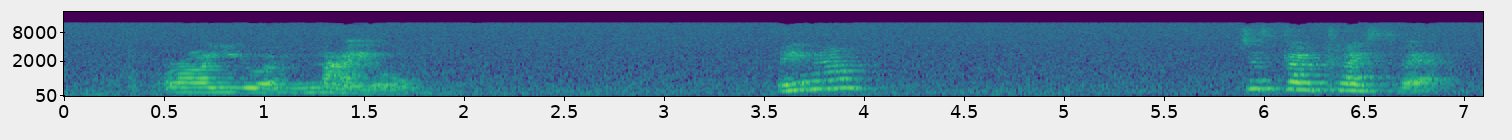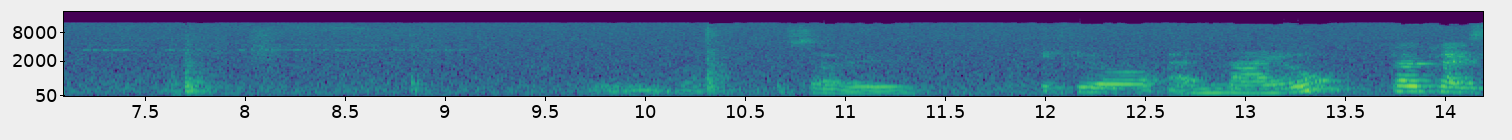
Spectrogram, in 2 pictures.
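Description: A man talks quietly nearby.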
